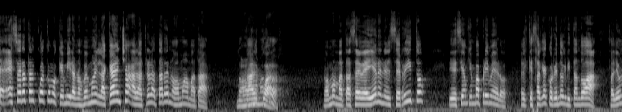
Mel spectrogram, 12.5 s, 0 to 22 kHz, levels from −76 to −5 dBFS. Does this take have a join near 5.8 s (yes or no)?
no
